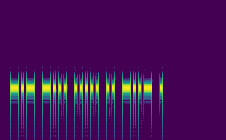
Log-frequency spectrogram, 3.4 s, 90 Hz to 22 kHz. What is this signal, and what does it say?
Morse code, heard as a keyed tone, about 30 wpm, 700 Hz. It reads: KB5IXE
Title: USA Call Signs - 6 Characters - 4x Character Spacing - 30wpm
